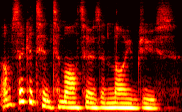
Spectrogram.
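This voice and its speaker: A woman's voice: a bass voice, very animated, normal speed, warm tone, slightly rough, full character voice. A woman playing a defiant, insolent male crewman in a radio play. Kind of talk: student radio play acting.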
